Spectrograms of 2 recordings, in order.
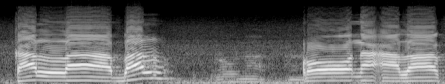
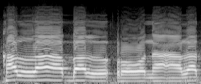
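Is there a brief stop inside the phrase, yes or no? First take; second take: yes; no. First: There is a brief stop without taking breath. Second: The words run together without any stop. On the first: The speaker calls it right. "ada berhenti sebentar ya. Iya, tapi tanpa bernapas" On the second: The speaker calls it wrong. "tanpa ada sakta pasti bakal dibenerin"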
